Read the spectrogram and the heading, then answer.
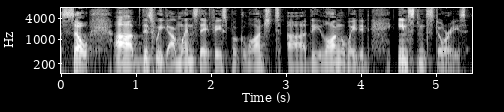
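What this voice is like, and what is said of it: Voice fading, losing its strength. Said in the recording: “losing my voice ... my voice is likely going to dance in and out”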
